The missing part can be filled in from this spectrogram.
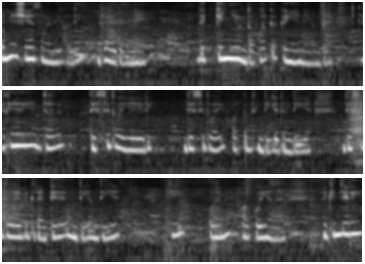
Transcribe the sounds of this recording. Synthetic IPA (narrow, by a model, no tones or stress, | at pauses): kʊnjẽːʃiãːsəmẽːd̪iːkʰaliːd̪ʊaːiːd̪eːnẽː | d̪eːkɪjẽːɦʊ̃nd̪aːpʰəɾkkəĩẽːnəĩːɦʊ̃nd̪aː | leːkɪnd͡ʒəl | d̪̥eːsiːd̪ʊaːiːɛːd͡ʒeːɽiː | d̪eːsiːd̪ʊaːiːpʰəɾkd̪ɪnd̪iːɛd̪ɪnd̪iːɛː | d̪eːsiːd̪ʊaːiːd̪iːɡɾɛ̃ːɳʈiːt̪eːɦʊ̃nd̪iːɦʊ̃nd̪iːɛː | kɪ | od̪eːnẽpʰəɾkɦoːiːɦaːnaː | leːkɪnd͡ʒeːɽiː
